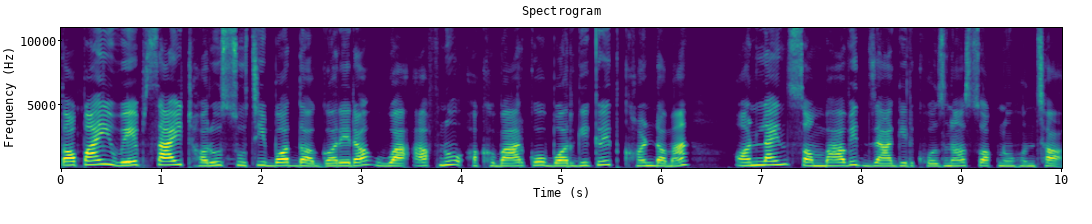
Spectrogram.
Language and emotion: Nepali, neutral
